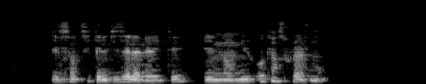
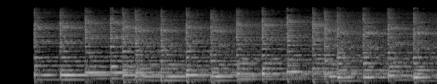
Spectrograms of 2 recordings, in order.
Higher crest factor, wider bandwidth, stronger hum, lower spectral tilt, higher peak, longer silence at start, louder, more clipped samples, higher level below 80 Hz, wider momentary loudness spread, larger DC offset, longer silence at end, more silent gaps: about the same, 20 dB vs 18 dB; second, 7.6 kHz vs 15.5 kHz; neither; first, -7 dB/octave vs -1.5 dB/octave; first, -4 dBFS vs -10 dBFS; first, 0.5 s vs 0.35 s; about the same, -24 LUFS vs -26 LUFS; neither; about the same, -64 dBFS vs -62 dBFS; first, 10 LU vs 3 LU; neither; first, 1 s vs 0 s; neither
